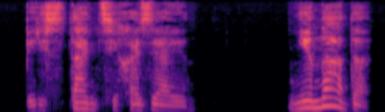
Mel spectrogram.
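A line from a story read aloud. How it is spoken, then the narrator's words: Choked voice. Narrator (Russian): сдавленным голосом проговорила она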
